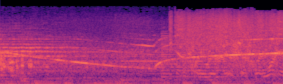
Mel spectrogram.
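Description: Police siren sound effect that slides slowly down in pitch, then turns and rises again about two and a half seconds in, over music with a pulsing low beat: the opening sting of a TV police-news segment.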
